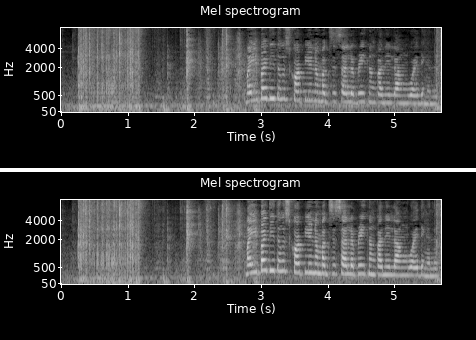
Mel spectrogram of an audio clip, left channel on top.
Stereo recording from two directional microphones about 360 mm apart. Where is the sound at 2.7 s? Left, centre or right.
Centre.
